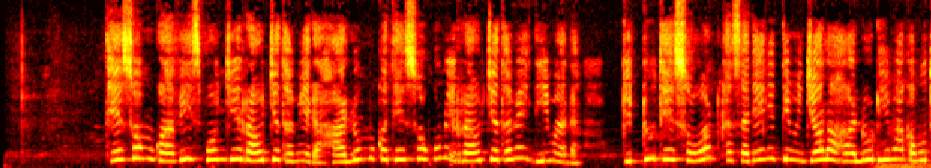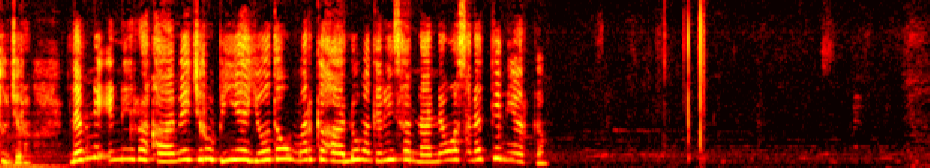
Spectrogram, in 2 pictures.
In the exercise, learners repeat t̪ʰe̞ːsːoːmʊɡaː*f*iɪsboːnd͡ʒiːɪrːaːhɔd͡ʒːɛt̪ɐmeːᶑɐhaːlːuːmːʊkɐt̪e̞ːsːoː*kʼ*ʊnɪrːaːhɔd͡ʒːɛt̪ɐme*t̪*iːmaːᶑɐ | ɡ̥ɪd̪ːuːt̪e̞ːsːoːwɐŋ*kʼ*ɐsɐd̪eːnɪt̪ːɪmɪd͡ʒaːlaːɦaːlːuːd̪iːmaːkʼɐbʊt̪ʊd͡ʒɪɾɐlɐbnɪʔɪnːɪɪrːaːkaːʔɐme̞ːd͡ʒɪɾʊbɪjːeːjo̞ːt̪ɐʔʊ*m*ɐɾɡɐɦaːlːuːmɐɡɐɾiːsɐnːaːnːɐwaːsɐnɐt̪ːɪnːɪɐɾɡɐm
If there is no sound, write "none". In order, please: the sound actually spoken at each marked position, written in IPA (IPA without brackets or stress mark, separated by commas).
f, k, d̪, k, m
